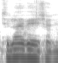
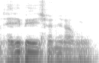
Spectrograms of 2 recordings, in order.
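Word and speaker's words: derivation: 예, 유도하다, 딜라이베이션이 되겠고요. 뭐, 사람에 따라서 데리베이션이라고 읽는 사람도 있는데, 어딘가 좀 안 멋있죠.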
